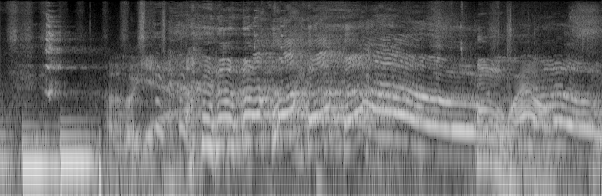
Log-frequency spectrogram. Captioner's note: laughter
